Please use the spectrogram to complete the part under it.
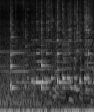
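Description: Sheep bleat in short, repeated calls at moderate distance in a South African grassland village, with rustling outdoor ambience and faint background noise.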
